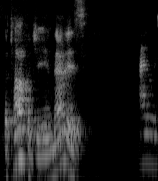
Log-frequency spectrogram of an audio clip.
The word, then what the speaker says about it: autophagy: And I always say autophagy, but it is pronounced autophagy, and that is...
